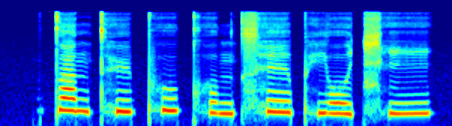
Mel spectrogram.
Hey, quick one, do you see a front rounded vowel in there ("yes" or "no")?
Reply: yes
